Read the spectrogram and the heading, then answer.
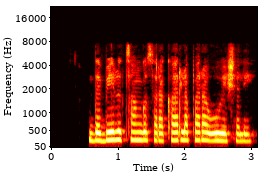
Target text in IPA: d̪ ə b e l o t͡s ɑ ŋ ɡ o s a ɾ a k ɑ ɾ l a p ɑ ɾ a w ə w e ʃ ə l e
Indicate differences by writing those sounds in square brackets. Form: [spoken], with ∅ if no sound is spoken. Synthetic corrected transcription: d̪ ə b e l o t͡s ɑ ŋ ɡ o s a ɾ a k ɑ ɾ l a p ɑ ɾ a w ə w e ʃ ə l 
